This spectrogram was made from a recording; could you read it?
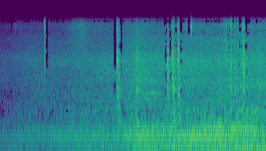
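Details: Murray engine with a battery that keeps going flat: repeated low cranking drone at about three strokes a second, never catching. Cranks but won't start.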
